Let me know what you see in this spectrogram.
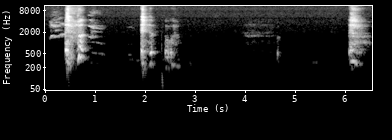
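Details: Cleansing-healing coughing technique demo: after guided counted breathing, with pressing on the body, a deep breath in then a few strong deliberate coughs, quiet, another cough; voluntary airway-clearance cough.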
